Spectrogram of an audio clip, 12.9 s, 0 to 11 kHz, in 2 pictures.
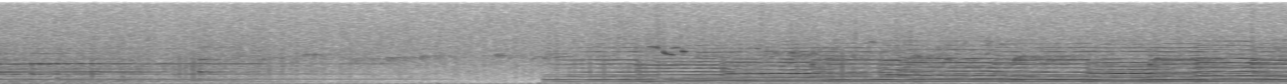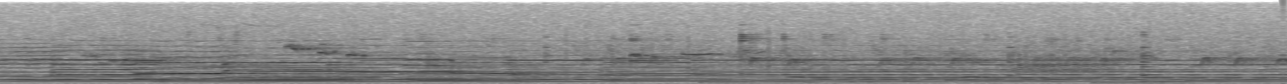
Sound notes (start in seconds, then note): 2.6 birds chirping; 2.6 light music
